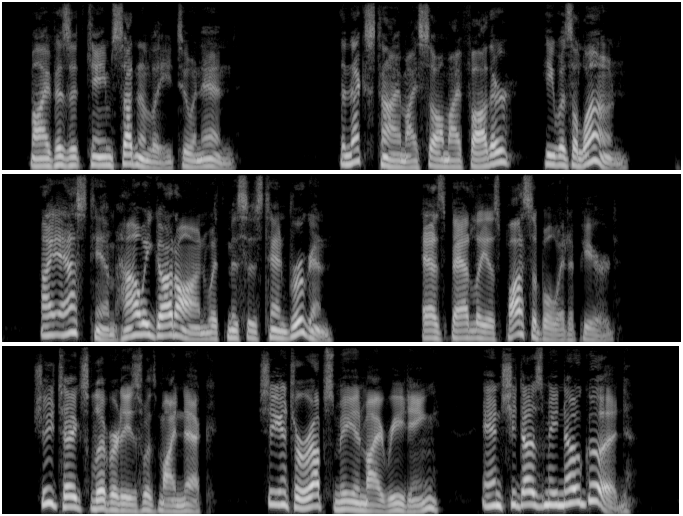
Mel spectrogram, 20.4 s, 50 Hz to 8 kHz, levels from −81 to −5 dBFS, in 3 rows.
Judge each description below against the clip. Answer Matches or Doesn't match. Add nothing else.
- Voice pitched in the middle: Doesn't match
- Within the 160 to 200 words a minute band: Doesn't match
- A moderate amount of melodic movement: Doesn't match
